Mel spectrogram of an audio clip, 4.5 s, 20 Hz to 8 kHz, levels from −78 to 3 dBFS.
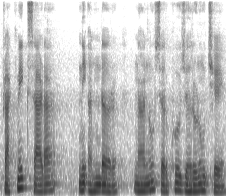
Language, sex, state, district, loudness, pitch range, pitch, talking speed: Gujarati, male, Gujarat, Valsad, -19 LUFS, 95-110 Hz, 105 Hz, 95 wpm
